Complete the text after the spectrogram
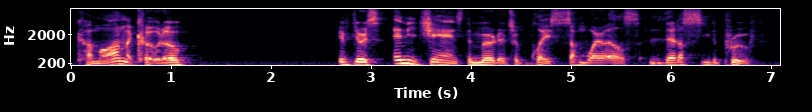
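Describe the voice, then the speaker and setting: A man's voice: mid-range voice, measured pace, fairly bright tone. A man playing a condescending, confident young rich student in an amateur game dub. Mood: disdainful. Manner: condescending, skeptical.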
